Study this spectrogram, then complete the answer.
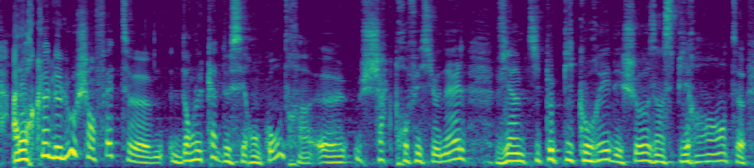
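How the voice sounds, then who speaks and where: A man talks in a fairly high pitch with lively intonation. Noticeable background noise sits behind him. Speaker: radio interviewer. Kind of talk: radio interview questions.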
